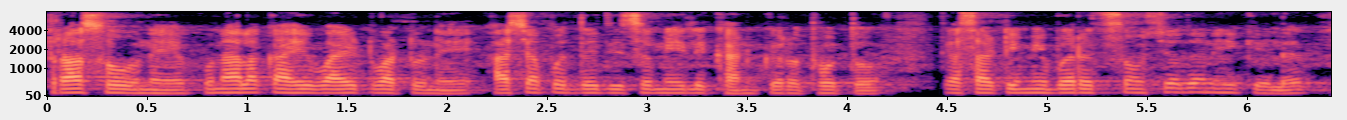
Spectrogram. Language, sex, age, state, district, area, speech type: Marathi, male, 18-30, Maharashtra, Satara, rural, spontaneous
